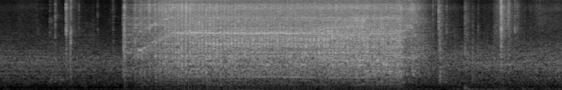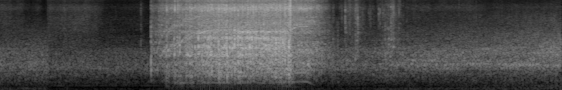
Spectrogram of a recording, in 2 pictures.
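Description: Small cordless electric chainsaw making two cuts through small branches on the shelter frame. The first cut lasts about three seconds, starting about a second in; the second is shorter, near two-thirds of the way through. The motor starts and stops instantly with no idling between cuts.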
